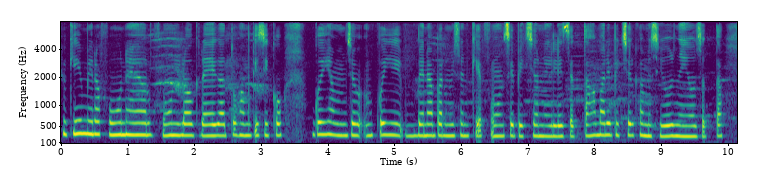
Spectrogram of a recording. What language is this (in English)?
Urdu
